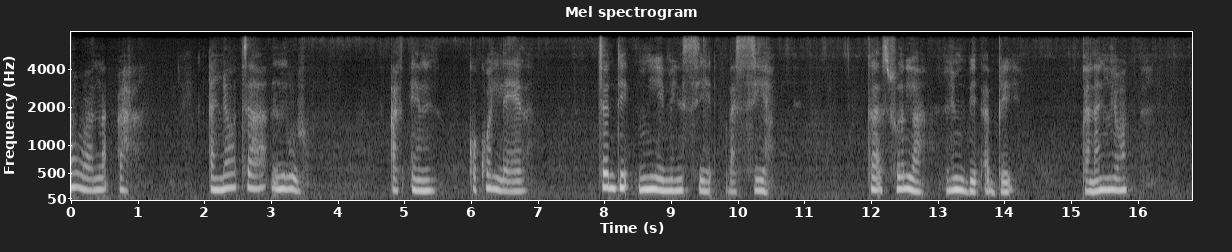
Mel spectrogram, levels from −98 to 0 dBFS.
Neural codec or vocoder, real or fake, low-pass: codec, 16 kHz in and 24 kHz out, 0.8 kbps, FocalCodec, streaming, 65536 codes; fake; 7.2 kHz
